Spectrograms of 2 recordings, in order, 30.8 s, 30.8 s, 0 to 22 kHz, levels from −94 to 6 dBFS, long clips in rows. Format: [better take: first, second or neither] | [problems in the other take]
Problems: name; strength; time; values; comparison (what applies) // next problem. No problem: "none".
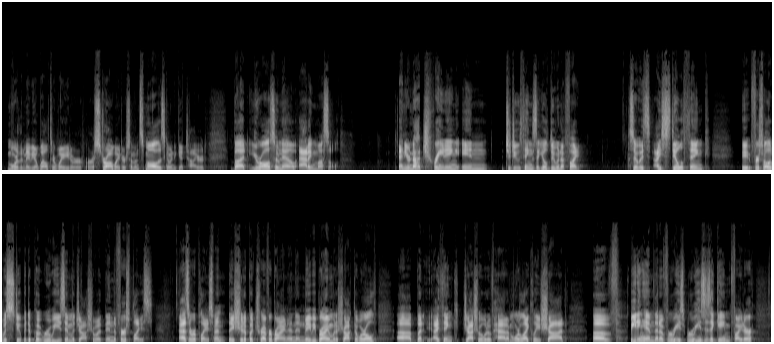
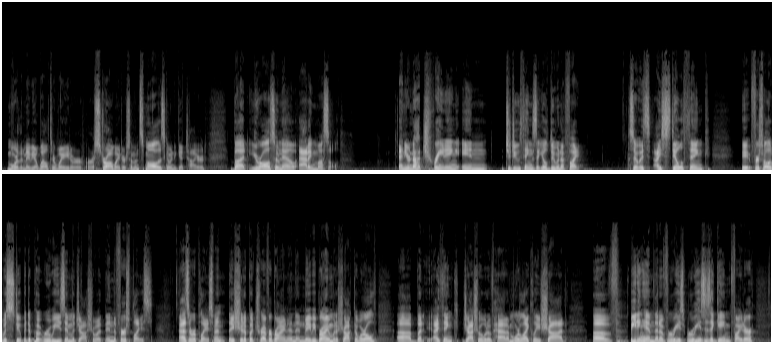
second | thin; somewhat; fading below 400 Hz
